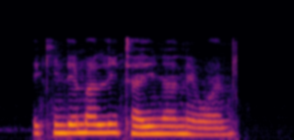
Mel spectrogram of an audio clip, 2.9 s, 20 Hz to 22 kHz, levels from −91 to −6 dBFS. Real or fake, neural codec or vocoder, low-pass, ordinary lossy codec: fake; codec, 16 kHz, 8 kbps, FreqCodec, smaller model; 7.2 kHz; none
